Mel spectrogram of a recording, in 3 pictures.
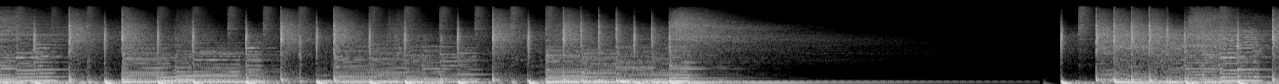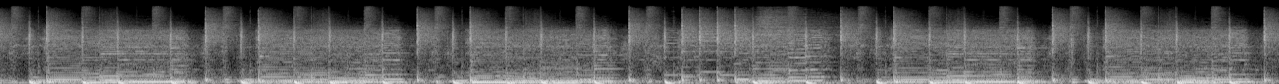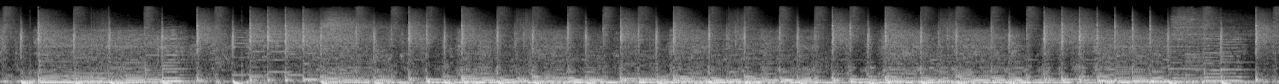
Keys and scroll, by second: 13.5 ctrl+z, 14.7 Left, 14.9 Up, 15.1 Down, 24.6 space, 27.7 space.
